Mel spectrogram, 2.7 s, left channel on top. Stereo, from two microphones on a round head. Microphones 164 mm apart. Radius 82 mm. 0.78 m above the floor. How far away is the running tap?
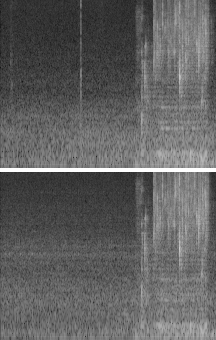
About 0.6 m.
